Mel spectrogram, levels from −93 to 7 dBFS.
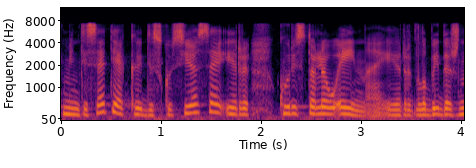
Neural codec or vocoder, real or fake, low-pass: none; real; 7.2 kHz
